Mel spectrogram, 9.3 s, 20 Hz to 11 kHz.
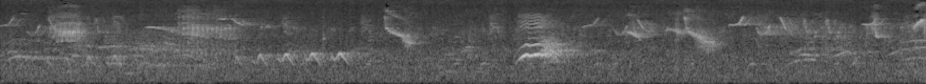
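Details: Common myna in Ubon Ratchathani, Thailand, recorded on 24 February 2022 with a Nikon P1000: a run of varied calls. Sharp downslurred notes, short whistles and harsh chattering phrases overlap and follow each other over several seconds, with faint background noise.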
